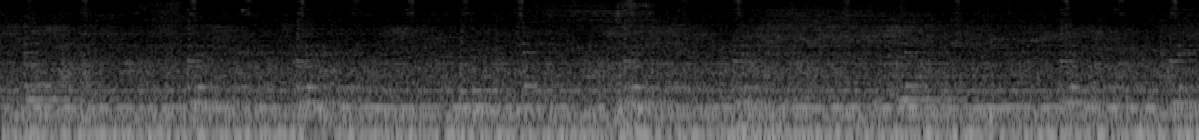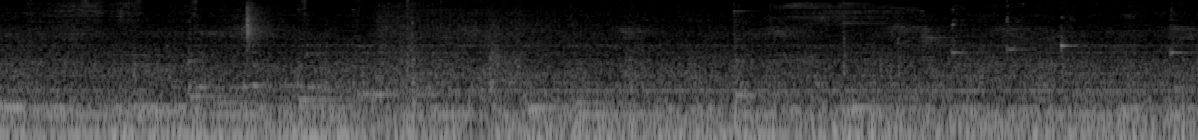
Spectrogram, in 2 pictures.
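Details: Soft music over a low, steady hum, with faint clinks and traffic-like rumble in the background.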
